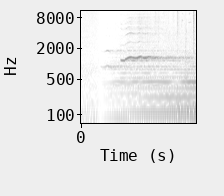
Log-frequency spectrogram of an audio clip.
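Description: TV news segment jingle fading in about half a second in: held chords under a high melody line that slides in pitch.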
